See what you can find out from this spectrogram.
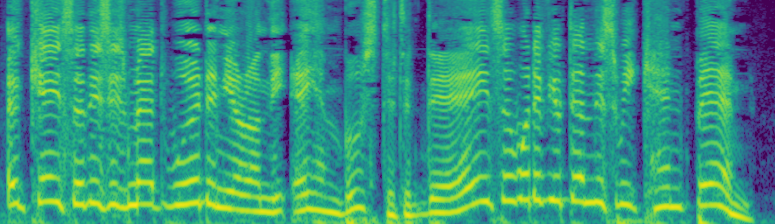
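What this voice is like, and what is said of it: Impression of a co-host. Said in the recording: “did a great impression of me”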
